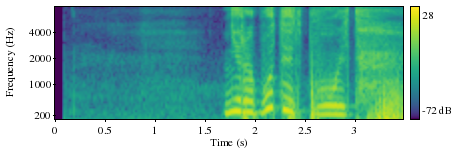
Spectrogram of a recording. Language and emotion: Russian, sad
